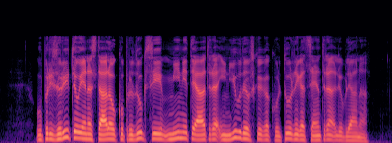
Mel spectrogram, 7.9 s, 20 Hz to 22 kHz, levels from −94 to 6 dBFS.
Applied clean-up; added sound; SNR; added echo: none; none; none; none.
